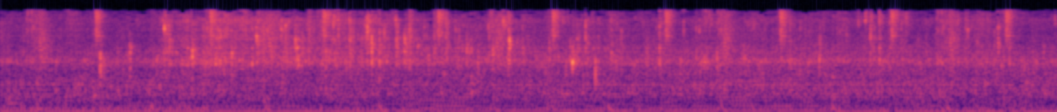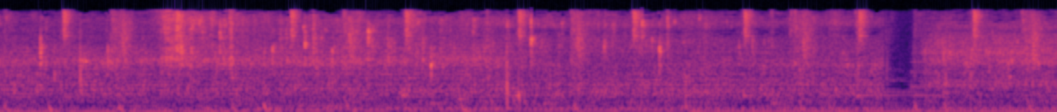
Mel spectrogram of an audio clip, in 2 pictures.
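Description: Vadai batter deep-frying in hot oil in a kadai: a steady sizzle full of small crackles and pops. It cuts out briefly just before the end.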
